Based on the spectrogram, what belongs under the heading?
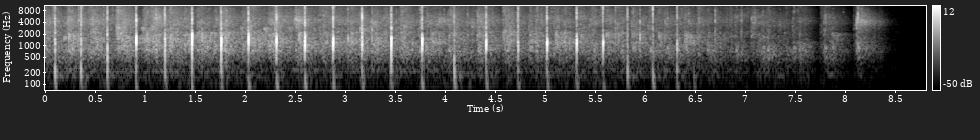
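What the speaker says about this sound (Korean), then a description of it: "이 시간 찬양을 받기에 합당하신 하나님께 영광의 박수를 올려드리겠습니다." A church congregation claps together in a steady rhythmic beat, about three even claps per second, sounding loud and roomy before tapering off and stopping abruptly.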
